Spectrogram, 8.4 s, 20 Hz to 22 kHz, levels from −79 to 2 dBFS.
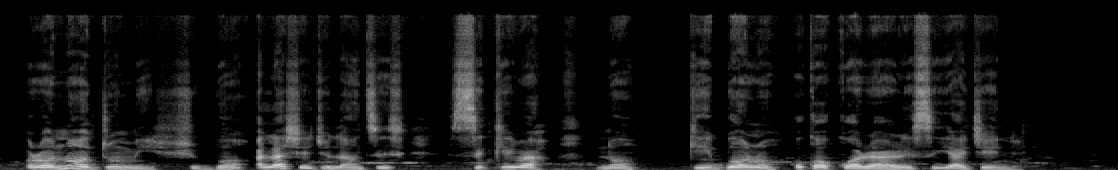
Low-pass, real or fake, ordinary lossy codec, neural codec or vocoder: none; fake; none; vocoder, 48 kHz, 128 mel bands, Vocos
